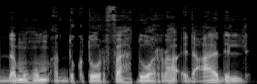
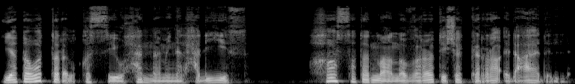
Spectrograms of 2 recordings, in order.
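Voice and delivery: ordinary delivery, nothing marked

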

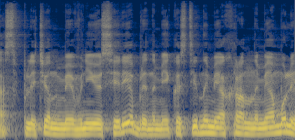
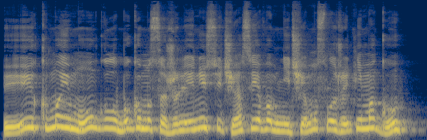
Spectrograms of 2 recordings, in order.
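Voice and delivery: higher, mock-sorry boatman voice; 7 semitones higher than usual. A narrator's reading. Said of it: "добавил лодочник".

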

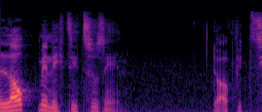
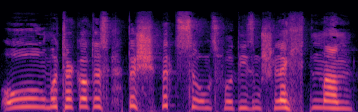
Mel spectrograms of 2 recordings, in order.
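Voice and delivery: nuns crying out; 13 semitones higher, 8 dB louder than usual. A narrator's reading. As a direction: cry out for protection, high. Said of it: "und riefen".

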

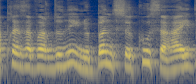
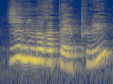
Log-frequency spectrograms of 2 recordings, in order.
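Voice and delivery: put-on higher small child's voice; little girl; 6 semitones higher than usual. A narrator's reading. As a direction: answer innocently, lightly voiced.

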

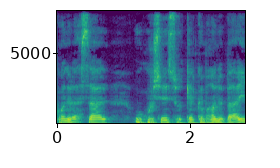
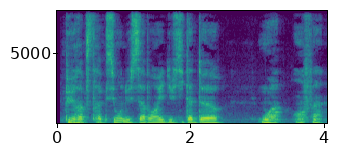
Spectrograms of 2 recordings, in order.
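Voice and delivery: usual speaking voice

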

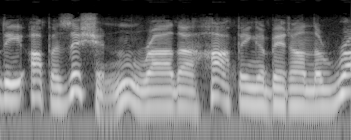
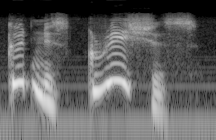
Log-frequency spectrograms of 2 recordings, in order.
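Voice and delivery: gushing exclamation; 13 semitones higher, slower than usual. Acted. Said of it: "she repeated".

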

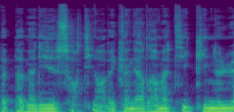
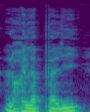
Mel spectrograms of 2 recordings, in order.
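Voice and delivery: plain reading voice

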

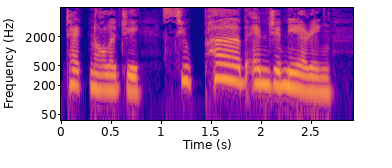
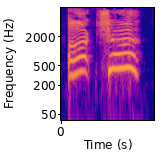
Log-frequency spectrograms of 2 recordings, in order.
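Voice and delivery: high, raised call for attention; 14 semitones higher, 4 dB louder than usual. A narrator's reading. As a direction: call up to someone at a distance. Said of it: "Howard called out".

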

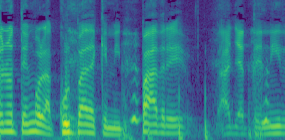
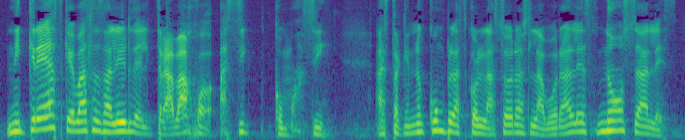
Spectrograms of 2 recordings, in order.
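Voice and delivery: louder scolding boss; stern boss; 5 semitones higher, 7 dB louder than usual. Acted. Boss refusing to let her leave, louder. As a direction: lay down the law.

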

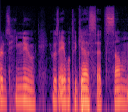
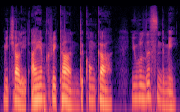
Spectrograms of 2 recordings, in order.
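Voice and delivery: commanding; 6 dB louder than usual. A narrator's reading. Commanding claim of rank.

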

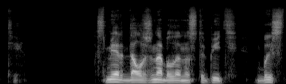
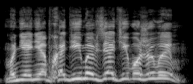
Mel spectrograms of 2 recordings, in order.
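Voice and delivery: high, loud, urgent order; desperate shout; 8 dB louder than usual. A narrator's reading. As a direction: shout over the fighting. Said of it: "кричал Дон Иниго". (отчаянный громкий крик)

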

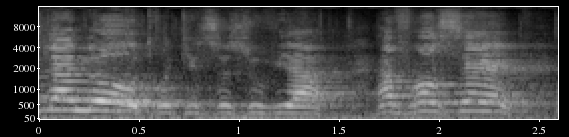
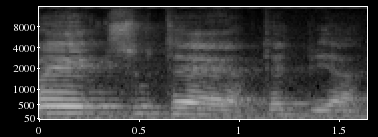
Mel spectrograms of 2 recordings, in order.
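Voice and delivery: ominous murmur; 6 semitones lower, 5 dB quieter, slower than usual. Acted. Prédiction sinistre.

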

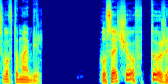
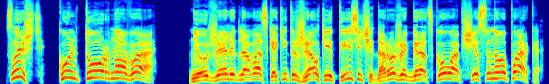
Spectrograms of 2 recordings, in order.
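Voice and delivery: straining to be heard; 10 semitones higher than usual. A narrator's reading. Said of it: "надрывался Пересолин".

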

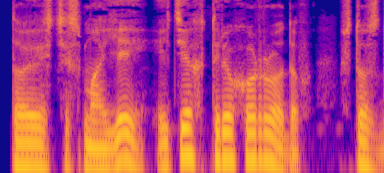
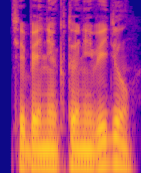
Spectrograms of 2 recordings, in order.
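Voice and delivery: businesslike; 2 semitones lower than usual. A narrator's reading. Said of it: "Совсем другим тоном поинтересовался мужчина".

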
